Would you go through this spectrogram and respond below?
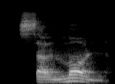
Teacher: this one actually does break the rule because it is salmon we stress the last syllable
